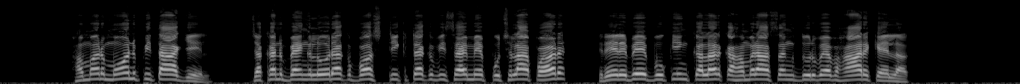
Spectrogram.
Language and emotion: Maithili, angry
